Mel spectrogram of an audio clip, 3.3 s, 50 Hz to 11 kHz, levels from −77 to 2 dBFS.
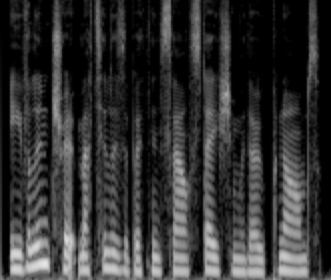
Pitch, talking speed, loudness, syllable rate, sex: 170 Hz, 180 wpm, -18 LUFS, 5.6 syllables/s, female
